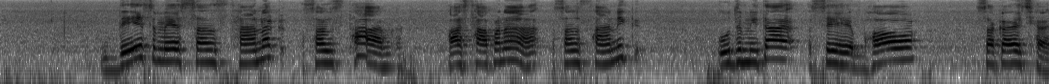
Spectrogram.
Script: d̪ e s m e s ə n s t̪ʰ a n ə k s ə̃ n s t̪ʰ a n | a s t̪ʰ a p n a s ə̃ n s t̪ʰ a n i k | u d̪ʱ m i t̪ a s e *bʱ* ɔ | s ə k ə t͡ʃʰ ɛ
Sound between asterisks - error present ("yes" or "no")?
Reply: no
